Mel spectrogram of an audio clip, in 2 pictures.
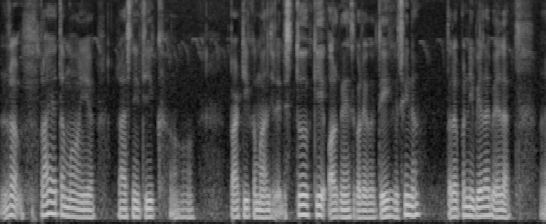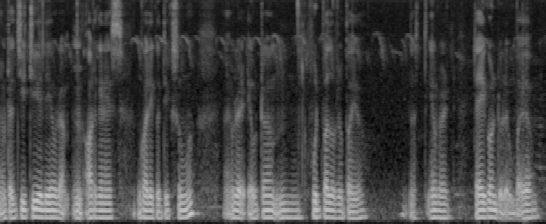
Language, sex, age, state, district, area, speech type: Nepali, male, 18-30, West Bengal, Kalimpong, rural, spontaneous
